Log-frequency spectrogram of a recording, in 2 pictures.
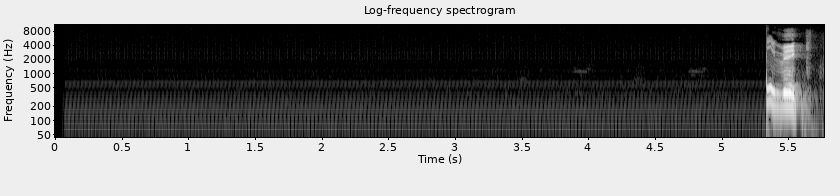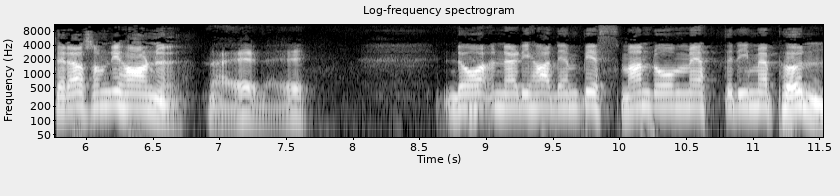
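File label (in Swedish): Humla Dalum Västergötland, dialekter; Svenska sagor; Folkminnen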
